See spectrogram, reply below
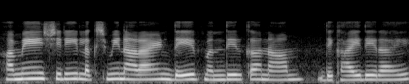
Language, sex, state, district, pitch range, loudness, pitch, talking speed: Hindi, female, Madhya Pradesh, Bhopal, 215-240 Hz, -14 LUFS, 225 Hz, 175 wpm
